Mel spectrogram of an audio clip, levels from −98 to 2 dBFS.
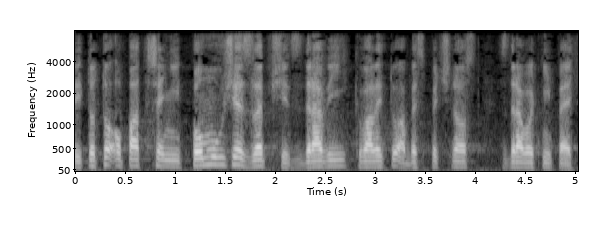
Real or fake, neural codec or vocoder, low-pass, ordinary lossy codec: real; none; 7.2 kHz; none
